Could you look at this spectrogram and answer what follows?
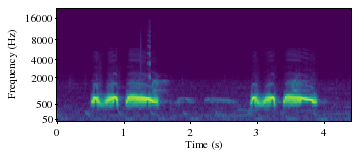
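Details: Lure spotted dove calling to stimulate wild birds: two identical low two-part coo phrases about two and a half seconds apart, with faint soft notes in the gap between them.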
